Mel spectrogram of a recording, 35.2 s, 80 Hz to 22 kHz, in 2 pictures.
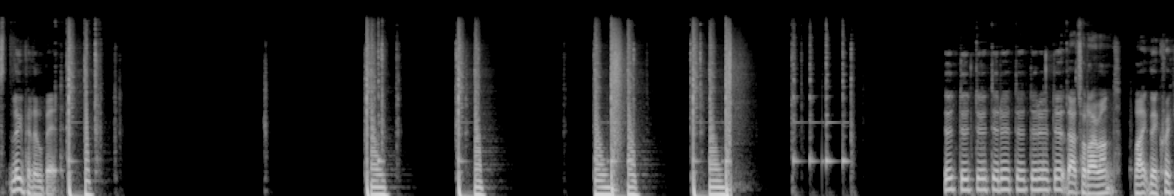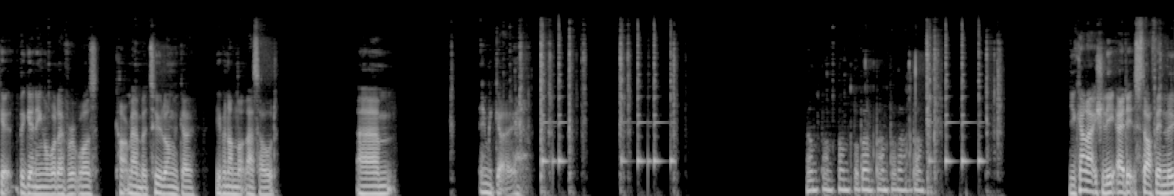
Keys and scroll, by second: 1.0 space, 4.0 super+c, 5.5 super+space, 6.9 space, 8.9 space, 11.9 space, 12.8 space, 24.4 c, 25.4 v, 25.7 space, 26.9 space, 27.7 space, 31.5 space, 34.5 super+c, 35.0 super+v.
